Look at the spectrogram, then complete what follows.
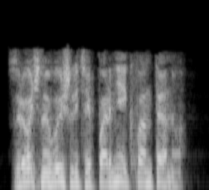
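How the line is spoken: Sharp command. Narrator (Russian): резким тоном приказал Уилсон

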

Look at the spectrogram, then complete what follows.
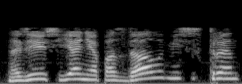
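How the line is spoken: Cheerful. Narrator (Russian): сказала она бодро

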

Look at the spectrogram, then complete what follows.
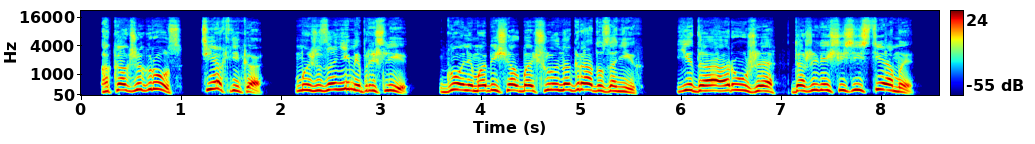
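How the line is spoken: Screaming young woman. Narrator (Russian): завопила девка-магичка

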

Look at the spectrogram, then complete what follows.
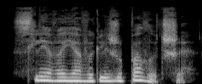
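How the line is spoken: Whisper. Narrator (Russian): шепнула она

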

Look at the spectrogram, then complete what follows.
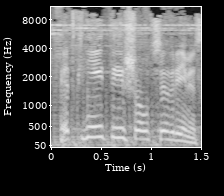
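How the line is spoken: Plain. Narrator (Russian): сказал Итакин

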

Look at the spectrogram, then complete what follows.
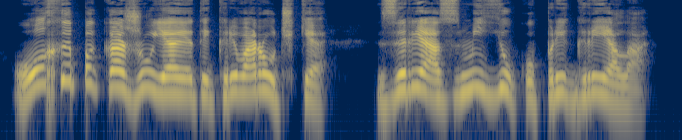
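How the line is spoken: Hissing market woman. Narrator (Russian): шипела торговка

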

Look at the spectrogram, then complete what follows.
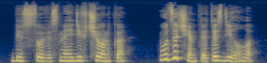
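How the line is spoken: Grumbling. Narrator (Russian): проворчал Ласло

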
